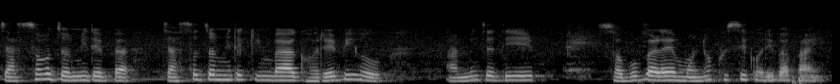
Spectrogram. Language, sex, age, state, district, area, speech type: Odia, female, 45-60, Odisha, Rayagada, rural, spontaneous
